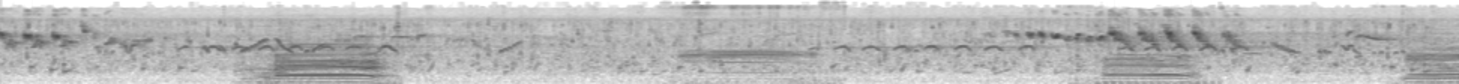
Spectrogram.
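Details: Village cattle walking calmly unguided toward a green valley pasture, mooing with their natural voices: three strong harmonic moos of about a second each, some rising or bending at the ends, with chirping birds behind throughout.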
